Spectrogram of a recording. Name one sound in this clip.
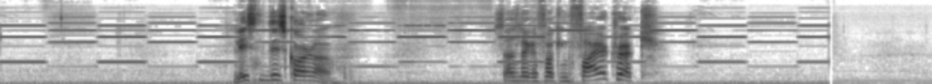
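A car's parking sensor beeps in a quick, steady rhythm.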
